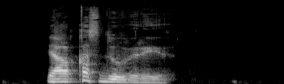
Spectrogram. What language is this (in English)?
Kabyle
